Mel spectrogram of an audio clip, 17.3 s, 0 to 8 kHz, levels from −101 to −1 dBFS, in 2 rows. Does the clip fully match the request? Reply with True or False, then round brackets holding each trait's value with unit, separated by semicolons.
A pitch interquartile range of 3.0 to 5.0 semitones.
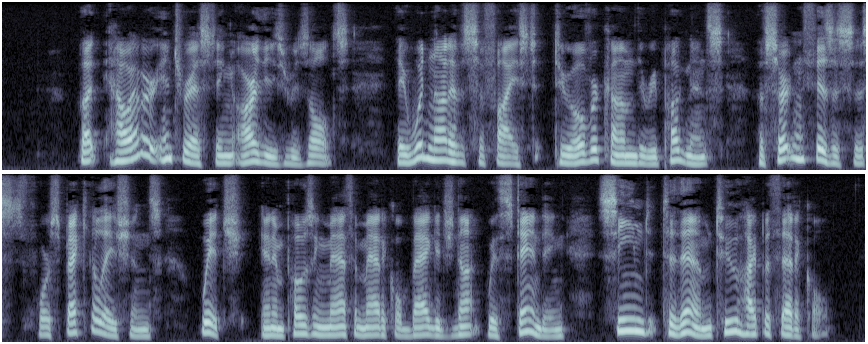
False (5.6 semitones)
